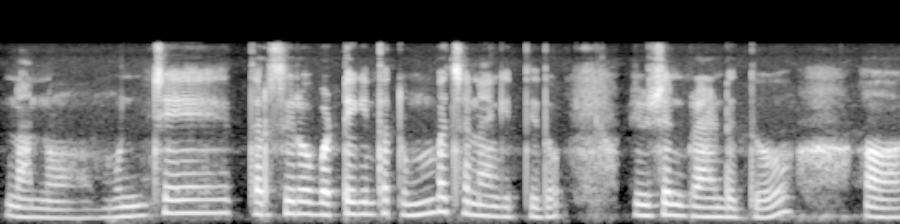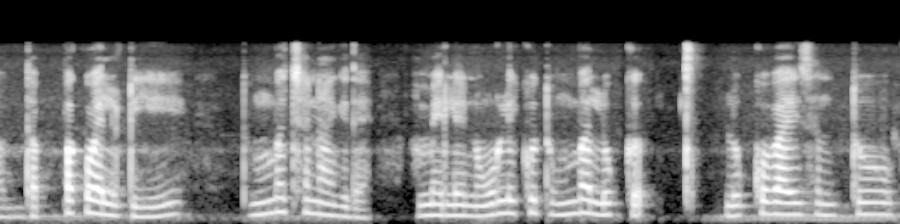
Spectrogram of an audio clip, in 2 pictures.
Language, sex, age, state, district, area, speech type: Kannada, female, 30-45, Karnataka, Davanagere, urban, spontaneous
